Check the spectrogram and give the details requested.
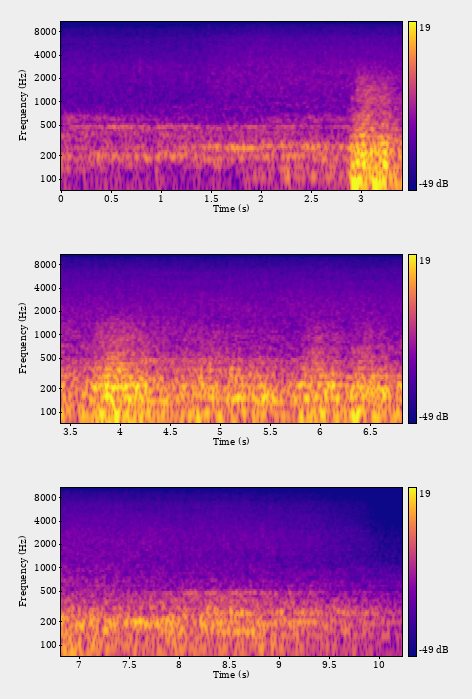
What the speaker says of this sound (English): The downpour is a blessing, a sign that all is finally well.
